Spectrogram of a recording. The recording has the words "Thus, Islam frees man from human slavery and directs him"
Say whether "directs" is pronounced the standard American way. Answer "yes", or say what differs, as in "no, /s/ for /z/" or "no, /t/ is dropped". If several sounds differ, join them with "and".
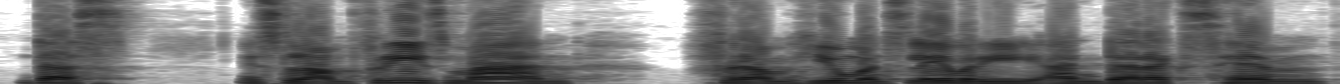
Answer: yes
